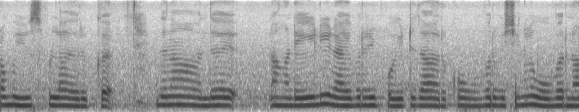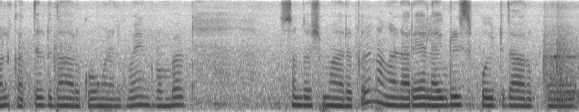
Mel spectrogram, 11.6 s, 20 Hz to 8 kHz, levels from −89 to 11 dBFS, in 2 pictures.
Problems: constant background noise, background conversations at intervals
